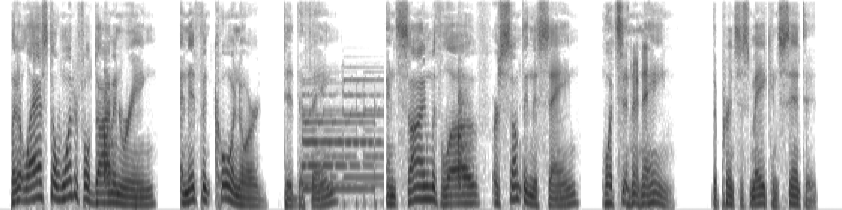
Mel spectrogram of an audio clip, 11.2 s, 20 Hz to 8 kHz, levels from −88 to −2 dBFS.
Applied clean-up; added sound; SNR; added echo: none; Electric guitar + Tap; 5 dB; none.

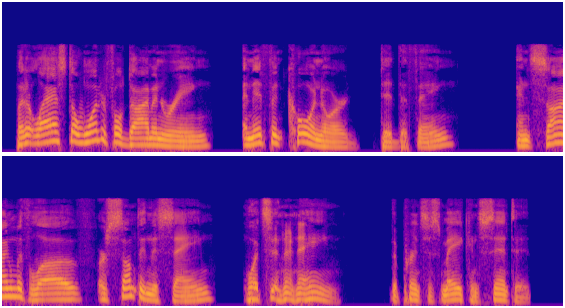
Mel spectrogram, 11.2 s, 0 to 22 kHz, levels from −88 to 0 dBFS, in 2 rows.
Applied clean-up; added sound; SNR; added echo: none; none; none; none.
